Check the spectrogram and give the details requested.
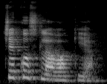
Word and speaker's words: Czechoslovakia: How you should pronounce it? Czechoslovakia.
